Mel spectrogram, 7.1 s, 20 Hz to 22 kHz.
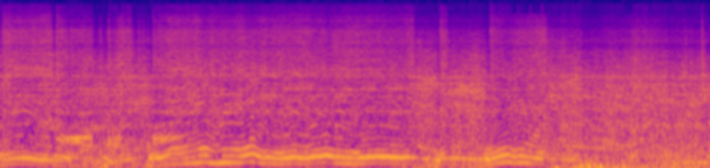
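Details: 2019 KTM 250SX two-stroke, Lectron Billetron 38 Pro carb dialed in: crisp revs tracking throttle smoothly, no rattle or ping, running clean; a trace of detonation noted only once the bike got hot.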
